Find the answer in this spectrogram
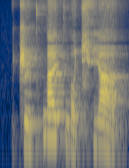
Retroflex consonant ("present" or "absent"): present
